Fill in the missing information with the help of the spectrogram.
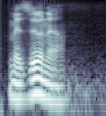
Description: (mĭ-znə)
